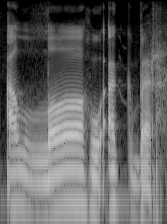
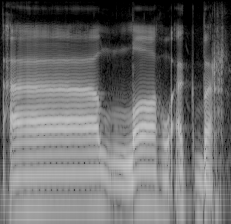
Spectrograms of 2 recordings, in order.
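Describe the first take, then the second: First: The first vowel of Allahu is kept short. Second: The first vowel of Allahu is drawn out long. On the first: It states that God is the greatest. The speaker calls it right. "tapi Allahu Akbar" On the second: It asks whether God is the greatest. The speaker calls it wrong. "Tidak dibaca Allahu Akbar"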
